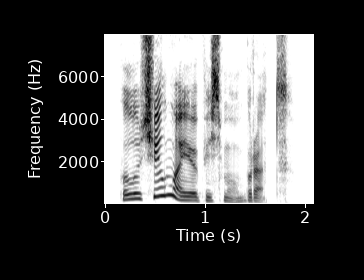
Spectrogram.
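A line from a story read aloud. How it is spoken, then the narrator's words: Dry greeting, dragon. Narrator (Russian): Сухо поприветствовал меня пятый дракон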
